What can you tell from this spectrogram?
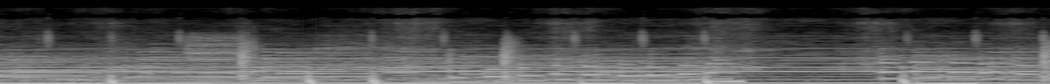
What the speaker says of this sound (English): I'm gonna put my number one guard onto the clipper, just like that.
